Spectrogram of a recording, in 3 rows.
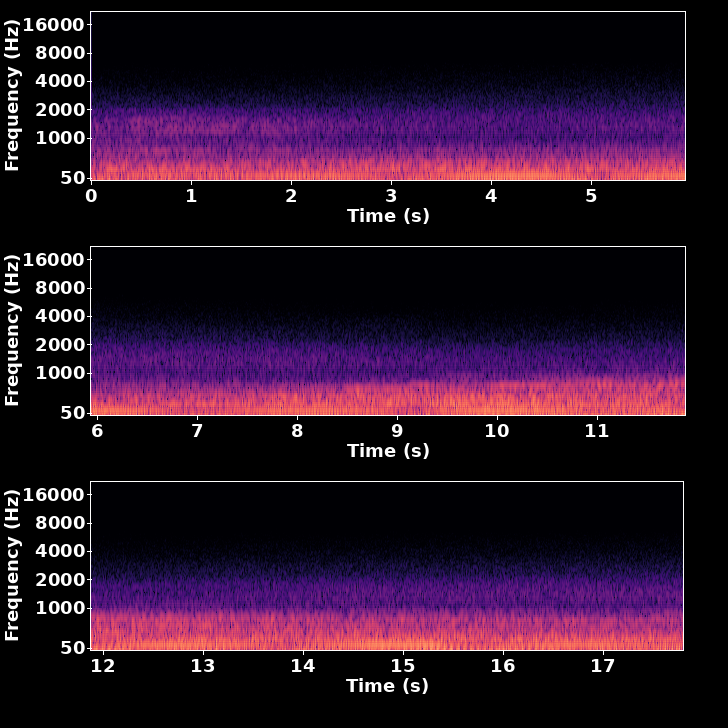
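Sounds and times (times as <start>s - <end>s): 
steady low tonal drone with layered humming tones at 285 Hz: 0.0s - 17.7s.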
